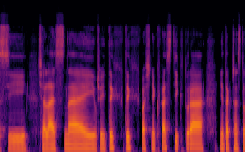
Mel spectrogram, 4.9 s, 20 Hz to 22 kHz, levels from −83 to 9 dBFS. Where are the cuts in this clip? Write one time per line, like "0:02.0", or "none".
0:01.9
0:02.5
